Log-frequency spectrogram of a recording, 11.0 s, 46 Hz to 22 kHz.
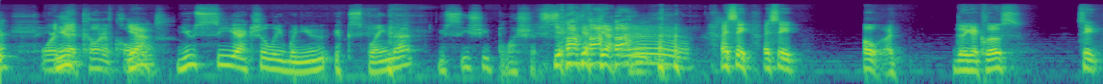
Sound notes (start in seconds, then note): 5.5 co-hosts laughing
